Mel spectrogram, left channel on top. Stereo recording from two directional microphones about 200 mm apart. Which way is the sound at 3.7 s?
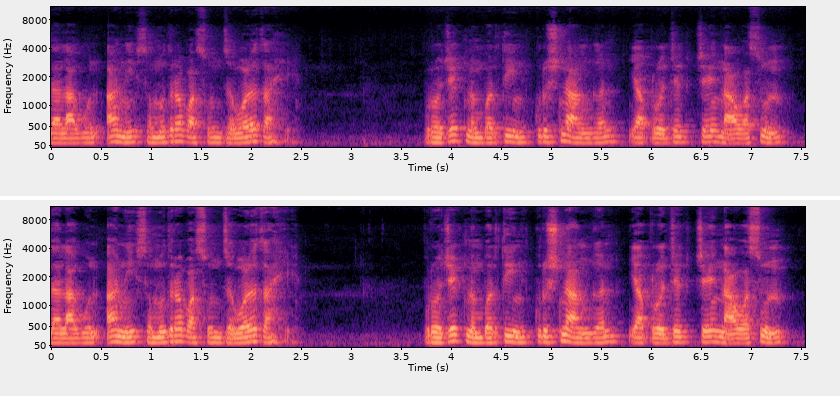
30° right (ahead or behind).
